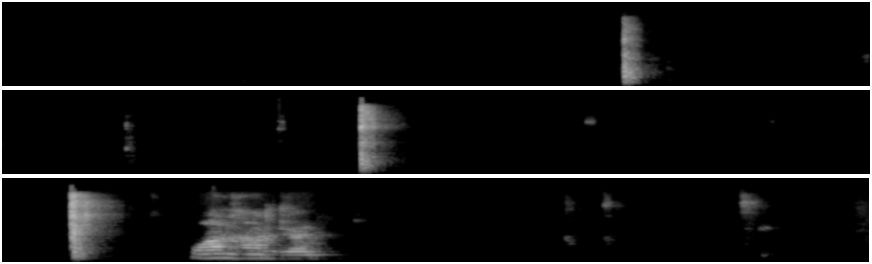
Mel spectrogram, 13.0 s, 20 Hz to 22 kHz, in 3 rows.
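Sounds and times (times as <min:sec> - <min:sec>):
darts thudding into dartboard: 0:03.1 - 0:03.4, 0:06.1 - 0:06.4.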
